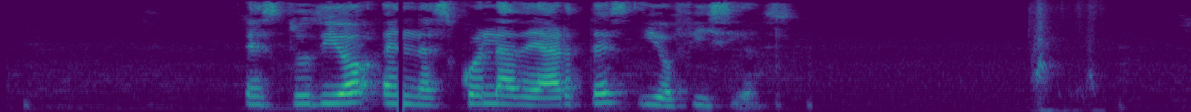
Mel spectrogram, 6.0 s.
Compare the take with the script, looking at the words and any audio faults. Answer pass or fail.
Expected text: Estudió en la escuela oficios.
fail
